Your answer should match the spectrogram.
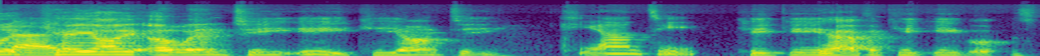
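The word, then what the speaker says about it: Kionte: I We would love spell it love. K-I-O-N-T-E. Chianti.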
